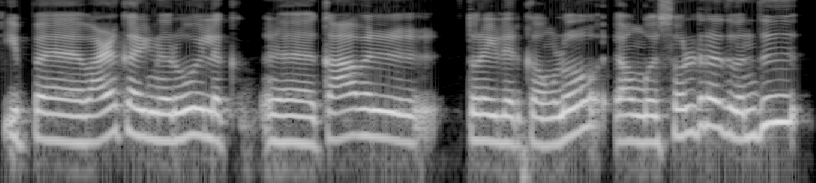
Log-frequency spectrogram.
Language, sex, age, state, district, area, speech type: Tamil, female, 18-30, Tamil Nadu, Chennai, urban, spontaneous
